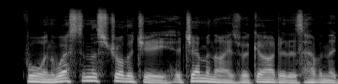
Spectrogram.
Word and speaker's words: Gemini: He goes by the name of Gemini, pronounced in a similar manner to Disney's Jiminy Cricket.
